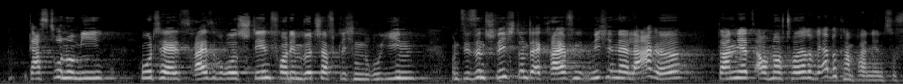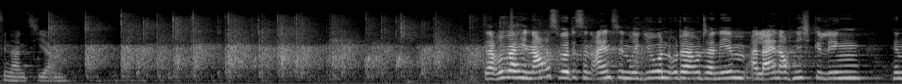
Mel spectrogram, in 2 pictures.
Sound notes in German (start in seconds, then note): 9.5 Beifall Freie Demokraten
